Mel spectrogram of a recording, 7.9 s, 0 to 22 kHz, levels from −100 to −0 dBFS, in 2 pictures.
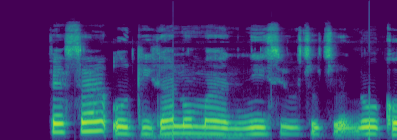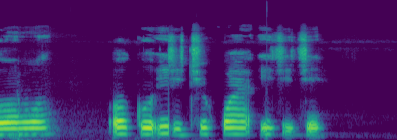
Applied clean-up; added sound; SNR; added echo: neural mask model DeepFilterNet 3.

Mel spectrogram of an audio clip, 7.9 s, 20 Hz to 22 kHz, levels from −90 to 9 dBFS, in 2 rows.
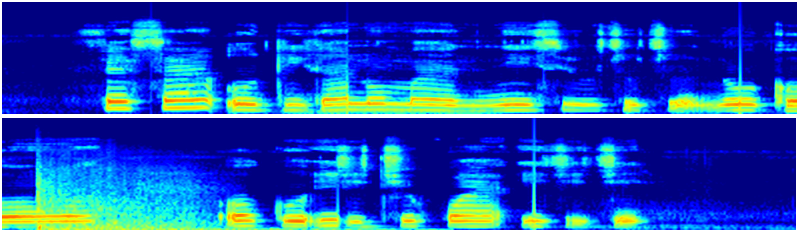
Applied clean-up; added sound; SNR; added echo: none; Explosion; 10 dB; none.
